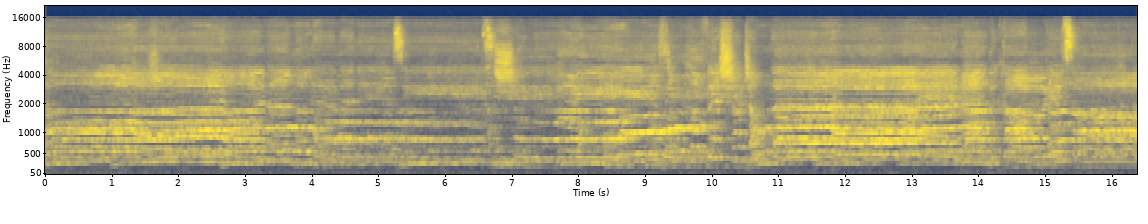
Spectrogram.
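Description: Women's a cappella group singing in close harmony, several voices holding and moving through sustained chords with no instruments.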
